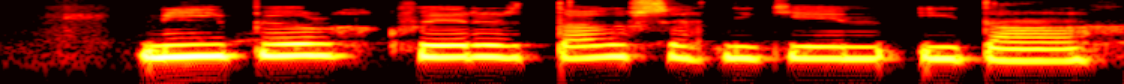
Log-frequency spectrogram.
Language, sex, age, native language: Icelandic, male, 18-19, Icelandic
